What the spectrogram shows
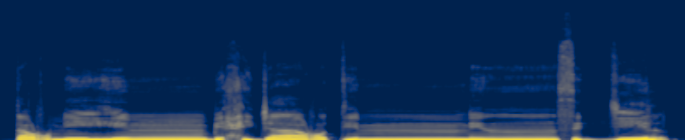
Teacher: Now here is going to be our Ikhfaa Shafawi. We have a Meem before a ba. · So ra is going to be heavy because of the fatha before.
